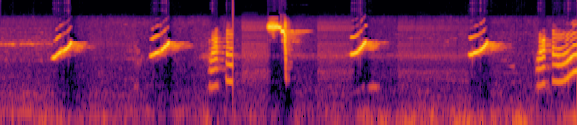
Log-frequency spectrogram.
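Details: Parrot repeating short rising whistles about once a second, interspersed with a sharp descending squeak and rich, wobbly, speech-like calls, over a low indoor rumble.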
